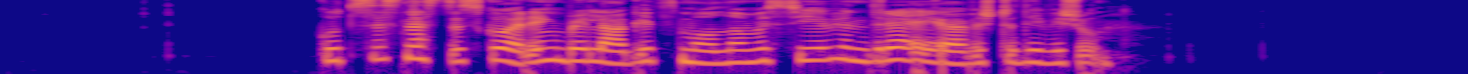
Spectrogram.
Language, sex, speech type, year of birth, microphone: Norwegian, female, read, 1983, Shure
